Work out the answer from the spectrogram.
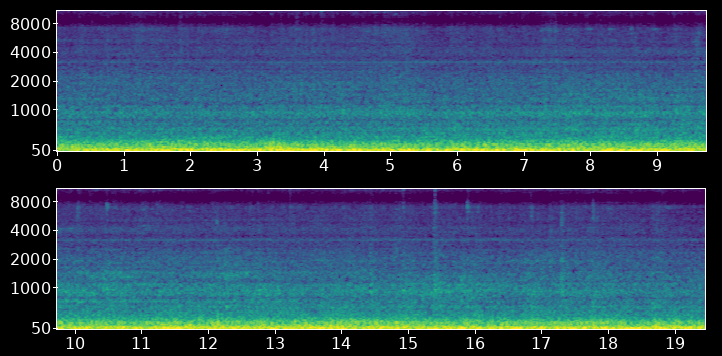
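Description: Autorack freight cars of a passing train rolling by: a steady low rumble of steel wheels on the rails.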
